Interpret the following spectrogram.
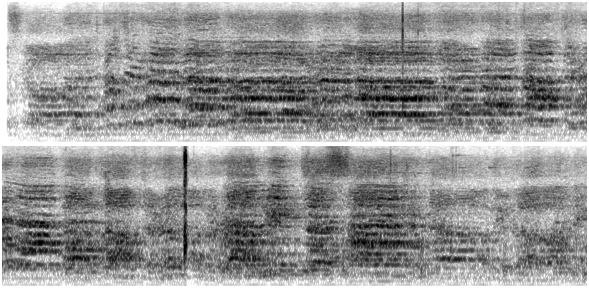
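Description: Mixed choir of men's and women's voices singing. Two short clicks cut through the singing, about three and six seconds in, the second louder.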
